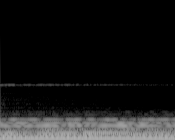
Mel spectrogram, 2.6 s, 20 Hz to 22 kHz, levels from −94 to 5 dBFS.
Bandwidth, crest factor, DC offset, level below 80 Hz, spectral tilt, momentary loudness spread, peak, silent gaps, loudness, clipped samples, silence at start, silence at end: 2.2 kHz; 10 dB; under 0.1%; -32 dBFS; -15.5 dB/octave; 1 LU; -20 dBFS; none; -32 LUFS; under 0.1%; 0 s; 0 s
